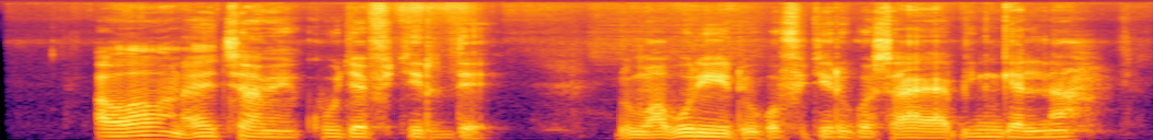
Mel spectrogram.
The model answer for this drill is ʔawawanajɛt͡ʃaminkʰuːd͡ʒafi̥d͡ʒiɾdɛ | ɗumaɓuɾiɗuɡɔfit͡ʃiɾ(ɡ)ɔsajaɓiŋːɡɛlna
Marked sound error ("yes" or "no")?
no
